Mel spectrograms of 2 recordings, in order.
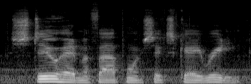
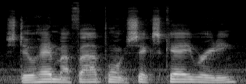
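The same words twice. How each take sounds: The two takes are said the same way.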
